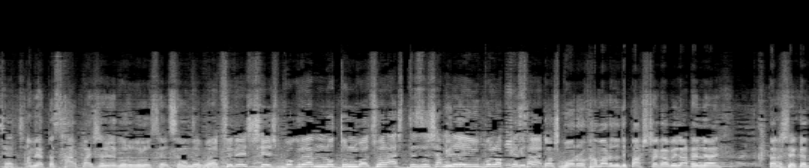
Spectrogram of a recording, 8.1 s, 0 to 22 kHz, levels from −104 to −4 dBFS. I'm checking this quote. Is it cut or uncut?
cut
